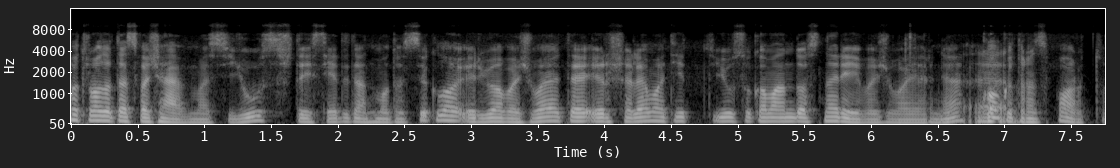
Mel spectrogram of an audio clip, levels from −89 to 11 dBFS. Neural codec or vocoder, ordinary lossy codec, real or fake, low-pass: none; Opus, 32 kbps; real; 7.2 kHz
